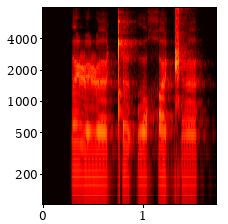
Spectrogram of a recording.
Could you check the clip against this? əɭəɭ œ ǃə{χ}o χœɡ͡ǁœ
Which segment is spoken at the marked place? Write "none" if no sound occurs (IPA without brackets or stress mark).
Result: ʔ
